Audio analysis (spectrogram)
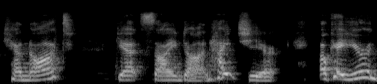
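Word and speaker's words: Geri: I'm assuming that's a Gary, which is G-A-R-I, and I'm a Jerry, which is G-E-R-I.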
